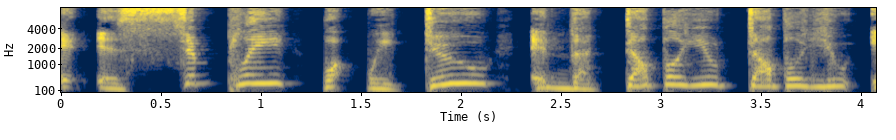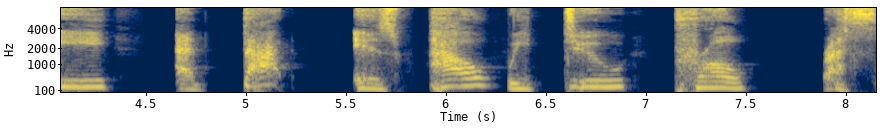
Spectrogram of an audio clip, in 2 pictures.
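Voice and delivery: slow, emphatic, lawyerly, point-by-point emphasis. Imitating how a wrestling figure talks: Paul Heyman impression. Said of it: "you know the way he talks".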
